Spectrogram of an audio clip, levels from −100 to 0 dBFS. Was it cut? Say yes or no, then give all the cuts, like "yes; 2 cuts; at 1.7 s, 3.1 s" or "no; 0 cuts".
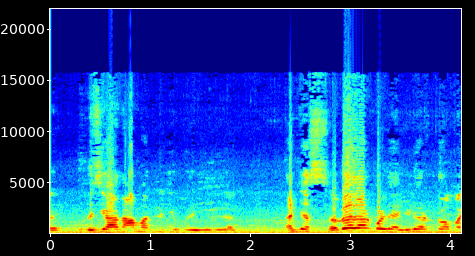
no; 0 cuts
